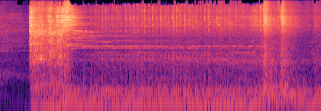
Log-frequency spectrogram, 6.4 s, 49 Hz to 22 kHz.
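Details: Rebuilt V8 race engine, first start after fitting with oil pressure confirmed: cranks and catches at once, settles into a deep even burble with no knocks or misses; healthy start.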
